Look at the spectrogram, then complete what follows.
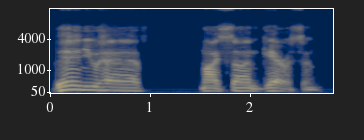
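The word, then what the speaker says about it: Garyson: So there's Gary's son, but it's pronounced Garrison. If you say it fast, Garrison. It's Garrison.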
